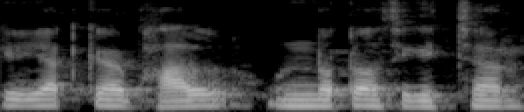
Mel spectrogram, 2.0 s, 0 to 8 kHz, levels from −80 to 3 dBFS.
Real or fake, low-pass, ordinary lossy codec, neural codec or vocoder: real; none; none; none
